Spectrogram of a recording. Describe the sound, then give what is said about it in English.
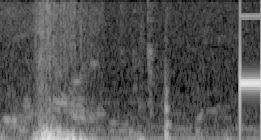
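A voicemail beep ends a septic service's phone greeting: one loud, steady electronic tone that lasts a brief moment, following a few low, muffled sounds. “Please leave your name, number, and a brief message after the beep”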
